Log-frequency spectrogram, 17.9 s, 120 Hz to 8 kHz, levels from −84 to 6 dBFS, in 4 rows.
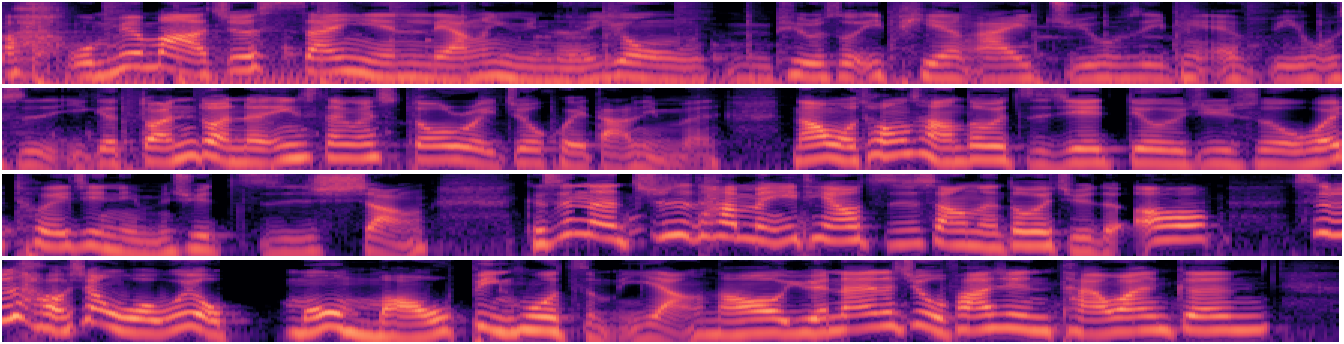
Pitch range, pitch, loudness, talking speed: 165-230 Hz, 195 Hz, -22 LUFS, 410 characters per minute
